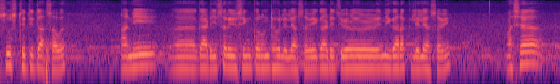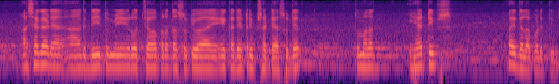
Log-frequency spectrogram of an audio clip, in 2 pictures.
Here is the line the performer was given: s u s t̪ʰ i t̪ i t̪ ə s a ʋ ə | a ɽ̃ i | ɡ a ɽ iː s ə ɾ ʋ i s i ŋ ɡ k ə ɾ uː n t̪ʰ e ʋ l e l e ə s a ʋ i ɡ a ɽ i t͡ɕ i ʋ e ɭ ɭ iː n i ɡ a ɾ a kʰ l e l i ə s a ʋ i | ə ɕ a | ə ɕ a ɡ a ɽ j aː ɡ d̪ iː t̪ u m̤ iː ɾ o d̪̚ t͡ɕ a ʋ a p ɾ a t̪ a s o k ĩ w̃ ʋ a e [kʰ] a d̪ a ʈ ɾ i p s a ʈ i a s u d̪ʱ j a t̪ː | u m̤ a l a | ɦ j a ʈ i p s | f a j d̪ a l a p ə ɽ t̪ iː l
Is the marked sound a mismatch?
yes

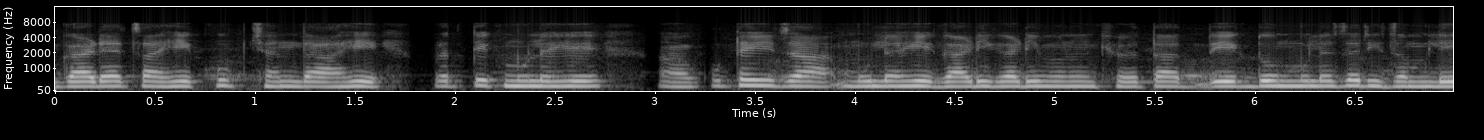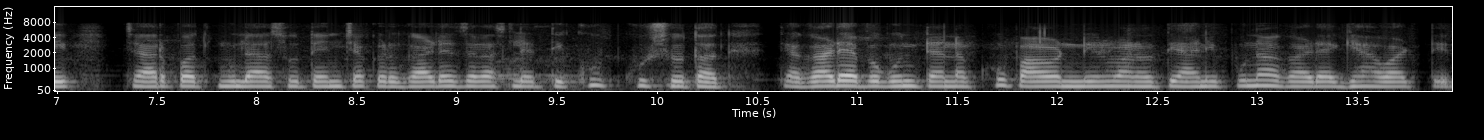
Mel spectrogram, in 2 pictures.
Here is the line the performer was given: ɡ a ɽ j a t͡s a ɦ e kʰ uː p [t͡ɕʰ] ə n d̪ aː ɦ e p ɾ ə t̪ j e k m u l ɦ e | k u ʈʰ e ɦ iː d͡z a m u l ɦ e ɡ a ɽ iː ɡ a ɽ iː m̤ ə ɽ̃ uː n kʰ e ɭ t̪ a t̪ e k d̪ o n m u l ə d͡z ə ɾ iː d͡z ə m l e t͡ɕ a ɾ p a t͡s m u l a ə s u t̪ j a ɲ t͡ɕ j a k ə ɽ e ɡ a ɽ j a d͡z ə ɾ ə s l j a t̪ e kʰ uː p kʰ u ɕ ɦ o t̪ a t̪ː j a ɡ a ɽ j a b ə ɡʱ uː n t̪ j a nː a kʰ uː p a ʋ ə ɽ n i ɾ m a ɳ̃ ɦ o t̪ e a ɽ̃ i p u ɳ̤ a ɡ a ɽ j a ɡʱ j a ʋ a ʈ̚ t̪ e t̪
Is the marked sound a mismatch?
no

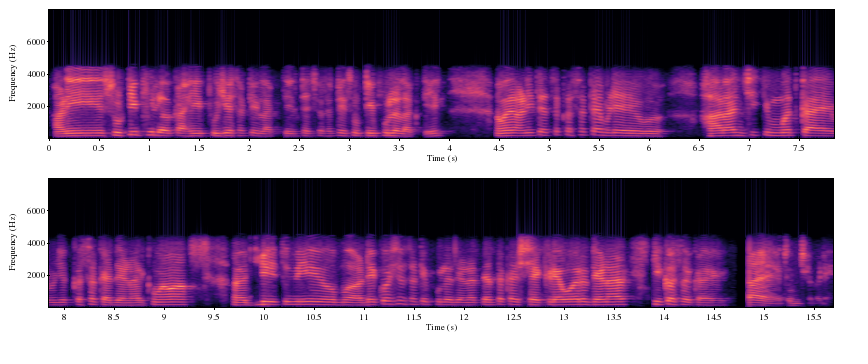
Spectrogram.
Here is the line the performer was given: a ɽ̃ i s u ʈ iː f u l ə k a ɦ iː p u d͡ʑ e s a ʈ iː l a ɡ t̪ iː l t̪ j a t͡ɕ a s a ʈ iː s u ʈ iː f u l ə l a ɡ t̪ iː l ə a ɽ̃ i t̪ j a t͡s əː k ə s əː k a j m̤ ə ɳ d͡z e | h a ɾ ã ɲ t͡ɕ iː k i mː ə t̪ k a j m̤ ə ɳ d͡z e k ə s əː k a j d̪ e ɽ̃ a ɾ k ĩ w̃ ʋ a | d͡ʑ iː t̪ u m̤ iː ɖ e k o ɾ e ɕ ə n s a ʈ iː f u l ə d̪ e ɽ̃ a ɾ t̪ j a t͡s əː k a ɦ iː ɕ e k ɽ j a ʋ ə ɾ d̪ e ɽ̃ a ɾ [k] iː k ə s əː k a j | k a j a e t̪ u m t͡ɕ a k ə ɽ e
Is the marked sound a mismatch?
no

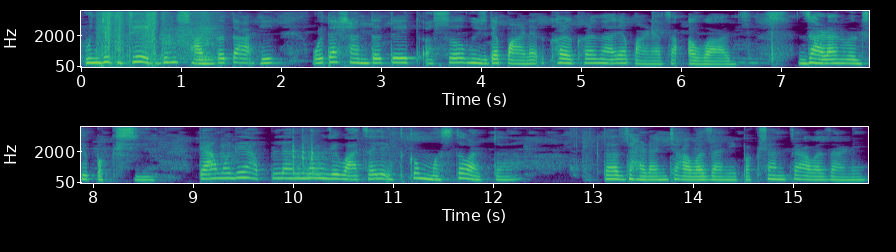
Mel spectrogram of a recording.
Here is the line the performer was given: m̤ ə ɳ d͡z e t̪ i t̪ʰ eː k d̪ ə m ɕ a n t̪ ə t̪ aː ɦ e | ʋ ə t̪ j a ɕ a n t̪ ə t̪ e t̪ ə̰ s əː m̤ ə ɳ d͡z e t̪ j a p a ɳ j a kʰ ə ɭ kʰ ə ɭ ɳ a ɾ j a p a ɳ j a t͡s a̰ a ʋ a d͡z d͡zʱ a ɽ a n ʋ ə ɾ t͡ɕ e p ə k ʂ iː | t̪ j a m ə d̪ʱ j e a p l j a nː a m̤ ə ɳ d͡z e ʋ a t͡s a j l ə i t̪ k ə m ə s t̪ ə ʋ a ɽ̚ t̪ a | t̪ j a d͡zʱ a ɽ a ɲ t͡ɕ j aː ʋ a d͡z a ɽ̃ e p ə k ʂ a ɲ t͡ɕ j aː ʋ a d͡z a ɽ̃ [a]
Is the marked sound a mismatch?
yes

